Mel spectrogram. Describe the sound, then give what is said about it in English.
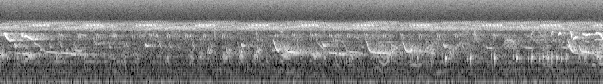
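Rainforest ambience recorded on location: many bird chirps and quick sweeping calls overlap above a constant high insect drone, busy and layered with no voices. “rainforests, you are going to be hearing the sound that he has captured from location”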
